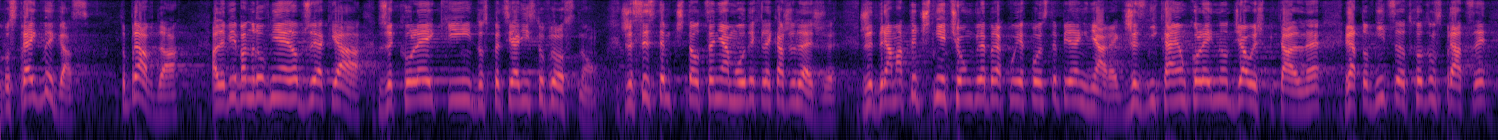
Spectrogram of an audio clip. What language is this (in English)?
Polish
